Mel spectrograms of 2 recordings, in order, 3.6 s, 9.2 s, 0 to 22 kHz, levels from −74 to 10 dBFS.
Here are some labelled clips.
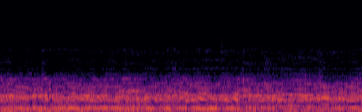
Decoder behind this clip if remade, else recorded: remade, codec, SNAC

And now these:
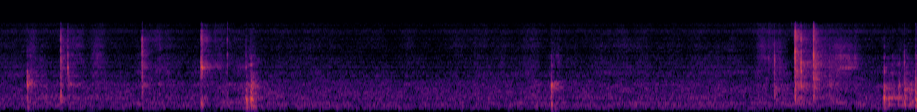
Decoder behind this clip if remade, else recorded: remade, codec, SNAC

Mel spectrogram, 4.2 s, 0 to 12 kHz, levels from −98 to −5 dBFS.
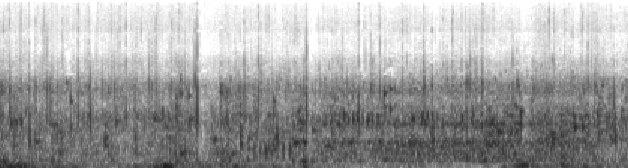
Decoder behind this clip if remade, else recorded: recorded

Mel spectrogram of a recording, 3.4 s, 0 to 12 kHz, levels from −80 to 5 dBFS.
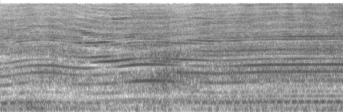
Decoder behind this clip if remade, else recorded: recorded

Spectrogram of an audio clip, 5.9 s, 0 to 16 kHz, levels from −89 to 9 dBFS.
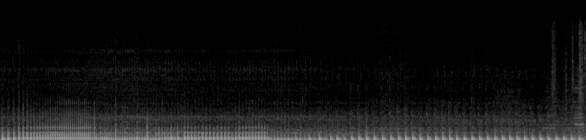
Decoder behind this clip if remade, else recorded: recorded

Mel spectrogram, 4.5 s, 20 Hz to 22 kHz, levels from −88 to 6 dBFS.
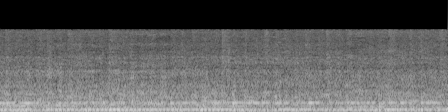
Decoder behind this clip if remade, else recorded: remade, codec, SNAC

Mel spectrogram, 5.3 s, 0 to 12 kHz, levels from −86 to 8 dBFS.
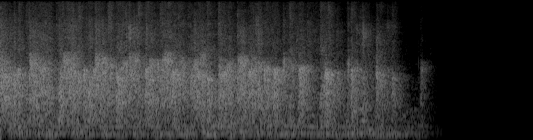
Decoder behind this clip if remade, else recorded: recorded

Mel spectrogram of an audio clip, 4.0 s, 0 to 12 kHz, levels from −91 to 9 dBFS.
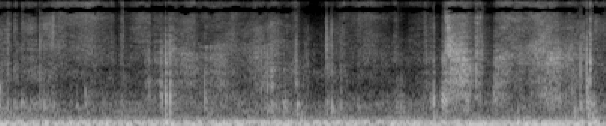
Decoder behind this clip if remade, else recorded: recorded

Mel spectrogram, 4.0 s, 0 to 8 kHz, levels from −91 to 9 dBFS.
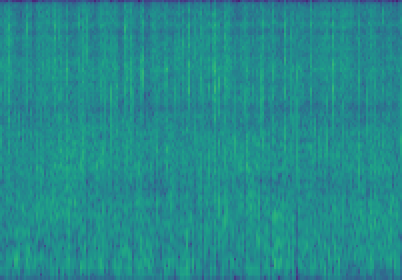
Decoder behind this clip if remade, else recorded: remade, codec, SNAC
